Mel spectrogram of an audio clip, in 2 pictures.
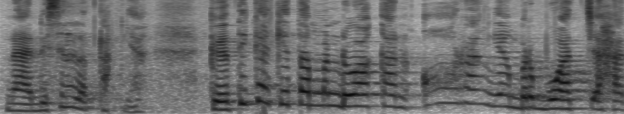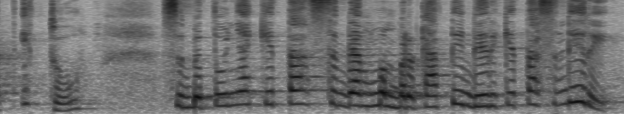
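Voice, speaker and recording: A woman's voice: high-pitched, expressive, normal speed, darkish tone, in a large hall. A woman pastor preaching a sermon, repeating key phrases for emphasis and acting out pleading prayers. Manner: acts out pleading prayers to God. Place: church.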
